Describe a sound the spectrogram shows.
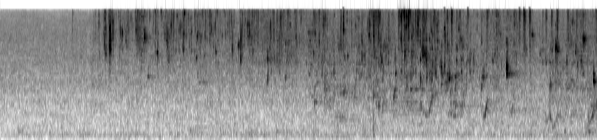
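Water pours from a clay pot and splashes into a large pot.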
